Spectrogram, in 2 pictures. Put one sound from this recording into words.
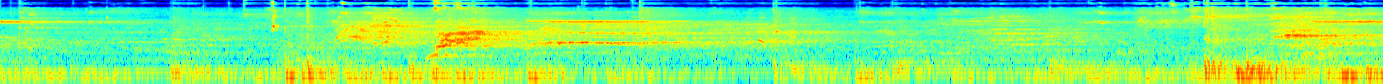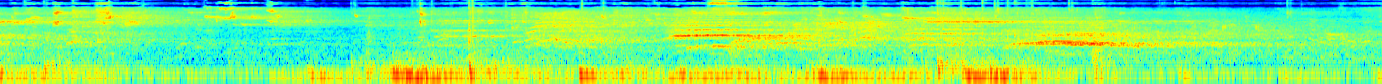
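A volleyball thumps off players' arms and hands.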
